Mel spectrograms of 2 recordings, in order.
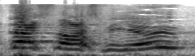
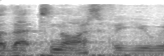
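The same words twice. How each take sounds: First: Much higher, louder chirpy brush-off; bright mock interruption, shrilled out; loud cheery cut-off. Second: Said in the usual way. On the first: Mimicking the churchgoer who cuts people off, loud and chirpy. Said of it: "And you'd go". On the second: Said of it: "What he meant by".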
